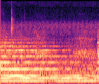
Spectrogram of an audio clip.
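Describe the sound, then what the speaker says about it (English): Church bells ring at noon in the horror dating game Sucker for Love: First Date, sounding as a sustained, resonant peal with layered overtones that continues steadily throughout. "Sound like the church's noontime bells."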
